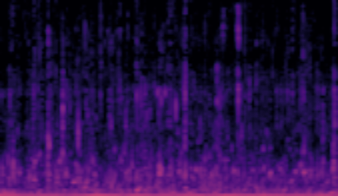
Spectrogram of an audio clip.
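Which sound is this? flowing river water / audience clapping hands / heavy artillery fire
flowing river water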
